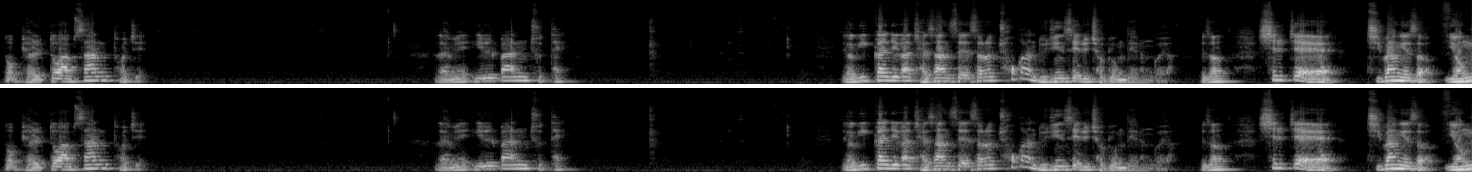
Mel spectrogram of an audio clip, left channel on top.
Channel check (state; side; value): normal; both; correlation 0.93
